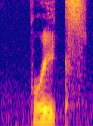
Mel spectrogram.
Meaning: Pants, breeches
- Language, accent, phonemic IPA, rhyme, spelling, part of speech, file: English, US, /bɹiːks/, -iːks, breeks, noun, En-us-breeks.ogg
